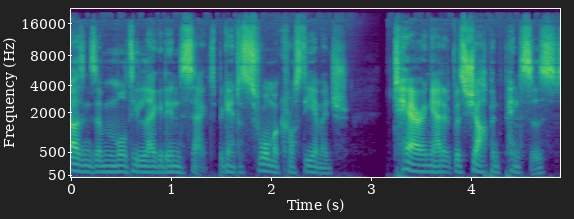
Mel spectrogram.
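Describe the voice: Plain reading aloud with fairly even intonation plays over a quiet background.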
